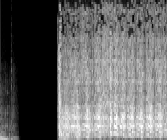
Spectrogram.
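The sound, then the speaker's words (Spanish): A car engine cranks and catches after a short silence, then roars into a loud, steady running rumble that continues to the end. “¿Quieres que tu carro dure más, que corra más suave y que rinda mejor? Tranquilo, estoy hablando de tu motor.”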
